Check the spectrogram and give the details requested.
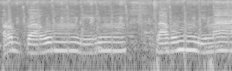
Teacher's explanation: Robbahum, lahum bima ya, didengungkan. Tetap mulutnya tertutup tapi didengungkan ya. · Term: ikhfa safawi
